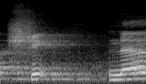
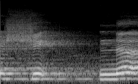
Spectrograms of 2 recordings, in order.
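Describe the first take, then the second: No difference in how they are said.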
